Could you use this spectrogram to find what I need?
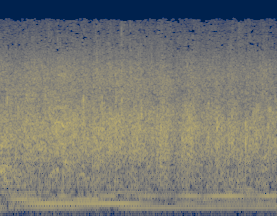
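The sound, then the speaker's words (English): An audience claps their hands for God in sustained, dense applause, a steady wash of many overlapping claps at fairly even loudness, with a faint low tonal hum underneath. “Give God a big hand clap today.”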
